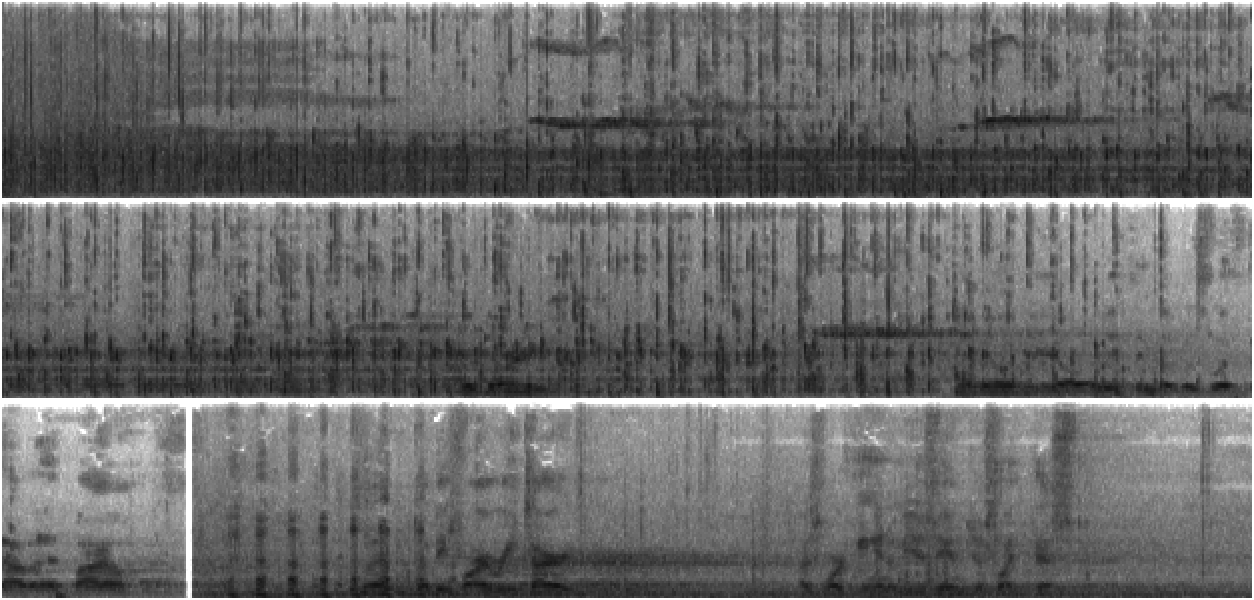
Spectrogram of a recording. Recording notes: Bear with me on the audio. We were inside a hangar, so the acoustics weren’t ideal for a podcast, but it was an awesome place to be.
